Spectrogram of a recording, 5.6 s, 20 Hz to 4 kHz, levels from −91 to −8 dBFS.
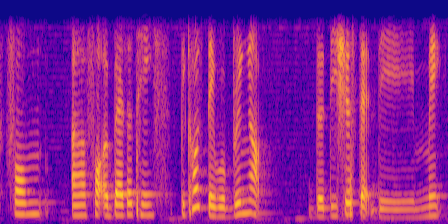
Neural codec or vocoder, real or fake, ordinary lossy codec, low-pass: none; real; none; 3.6 kHz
